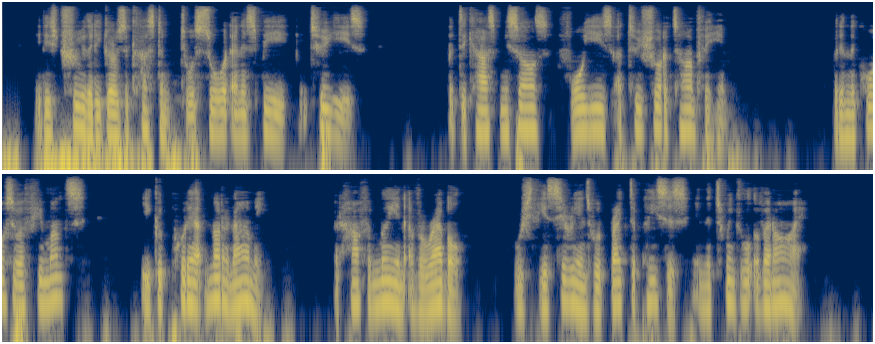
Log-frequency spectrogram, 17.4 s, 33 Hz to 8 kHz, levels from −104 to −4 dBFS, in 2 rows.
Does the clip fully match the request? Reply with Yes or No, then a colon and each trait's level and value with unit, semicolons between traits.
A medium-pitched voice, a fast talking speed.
No: low, 115 Hz; fast, 220 wpm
